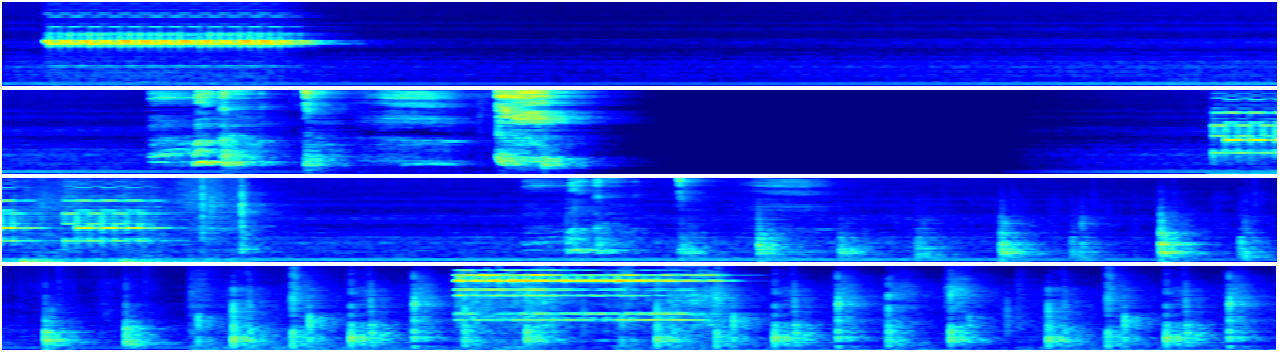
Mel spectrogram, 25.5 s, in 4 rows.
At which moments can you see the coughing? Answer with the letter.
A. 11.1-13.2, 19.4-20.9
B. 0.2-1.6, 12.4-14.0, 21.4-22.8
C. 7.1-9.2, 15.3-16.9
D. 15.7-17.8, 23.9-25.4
C.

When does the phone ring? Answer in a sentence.
The ringing phone can be heard from 0.2 to 1.6 s, from 12.4 to 14.0 s and from 21.4 to 22.8 s.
